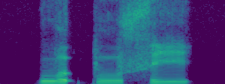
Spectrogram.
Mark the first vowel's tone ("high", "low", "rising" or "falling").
high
